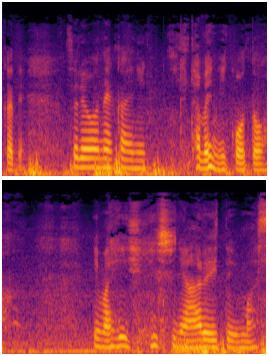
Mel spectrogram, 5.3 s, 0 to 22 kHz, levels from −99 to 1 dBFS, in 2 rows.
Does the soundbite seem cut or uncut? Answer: uncut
